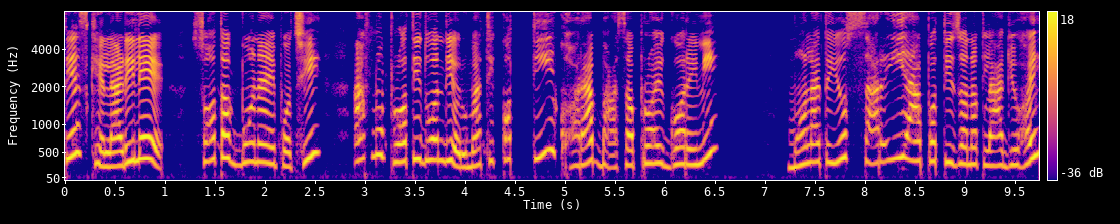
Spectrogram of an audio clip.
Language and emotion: Nepali, disgusted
